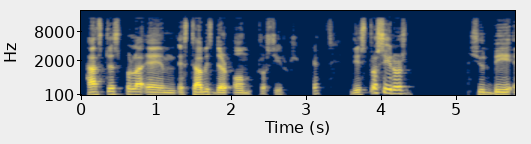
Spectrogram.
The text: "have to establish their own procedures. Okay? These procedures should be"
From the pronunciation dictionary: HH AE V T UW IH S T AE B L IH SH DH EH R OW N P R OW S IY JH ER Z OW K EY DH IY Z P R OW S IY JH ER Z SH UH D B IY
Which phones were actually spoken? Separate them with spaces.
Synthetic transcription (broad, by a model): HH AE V T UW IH S T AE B L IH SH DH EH R OW N P R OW S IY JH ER S OW K EY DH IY S P R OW S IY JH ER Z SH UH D B IY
